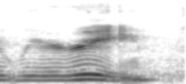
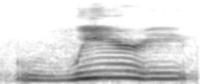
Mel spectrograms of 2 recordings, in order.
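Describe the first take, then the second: First: "weary" leaning on the last syllable, REE; stress on second syllable. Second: "weary" with a long, strong WEA; stress on first syllable. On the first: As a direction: save the weight of "weary" for its end. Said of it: "the opposite of that is unstressed". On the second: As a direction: hit the first syllable of "weary", release the second. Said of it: "the first one is stressed". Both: Shown as a demonstration.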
